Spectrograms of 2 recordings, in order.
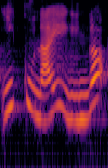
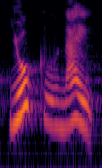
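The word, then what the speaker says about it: よくない: 자, 그 다음에요, 좋지 않다라고 할 때도요, 아, 좋다는 이니까 이꾸나이인가? 라고 생각하기 쉽지만 그게 아니고요, 바로 요꾸나이, 요꾸나이라는 거 기억을 꼭 해두셔야 되겠어요.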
